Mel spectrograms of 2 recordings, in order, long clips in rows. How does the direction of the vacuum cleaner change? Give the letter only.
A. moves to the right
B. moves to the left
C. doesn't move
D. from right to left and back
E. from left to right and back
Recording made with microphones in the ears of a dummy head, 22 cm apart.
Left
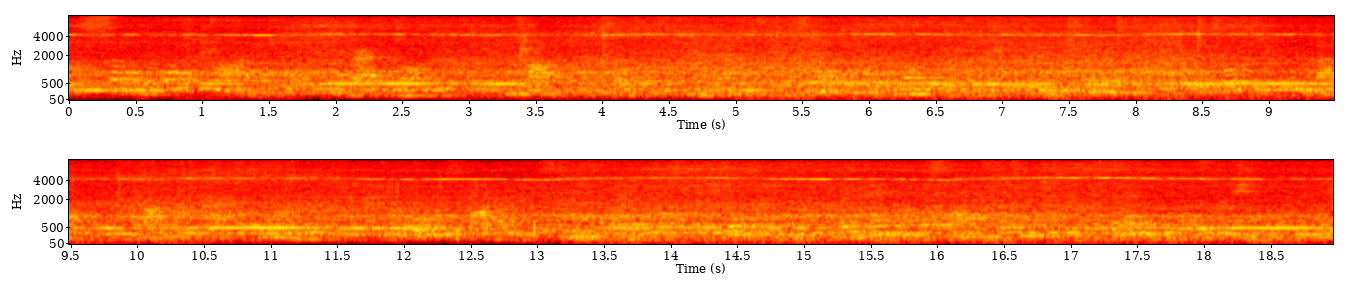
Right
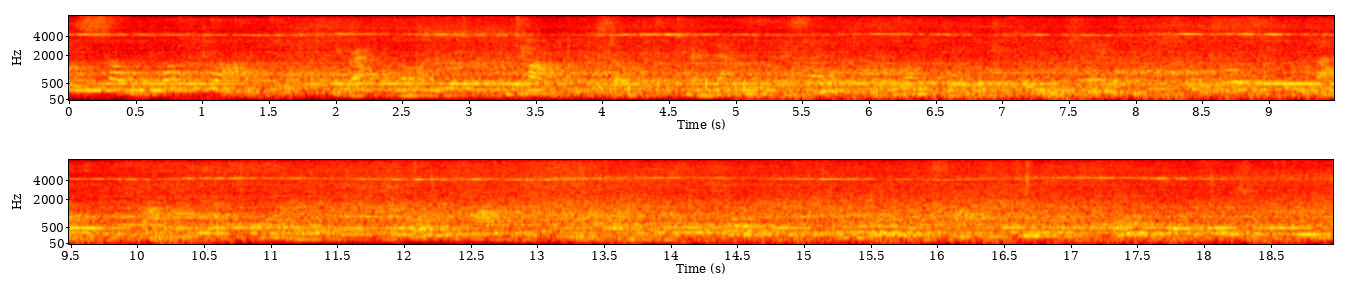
E.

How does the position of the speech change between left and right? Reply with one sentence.
In this clip you hear the speech move from right to left.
